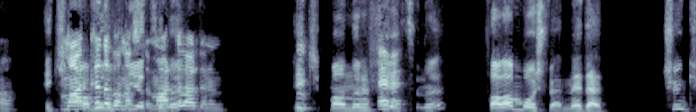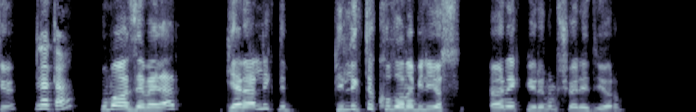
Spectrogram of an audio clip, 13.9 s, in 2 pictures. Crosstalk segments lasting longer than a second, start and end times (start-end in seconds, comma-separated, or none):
0.6-1.9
